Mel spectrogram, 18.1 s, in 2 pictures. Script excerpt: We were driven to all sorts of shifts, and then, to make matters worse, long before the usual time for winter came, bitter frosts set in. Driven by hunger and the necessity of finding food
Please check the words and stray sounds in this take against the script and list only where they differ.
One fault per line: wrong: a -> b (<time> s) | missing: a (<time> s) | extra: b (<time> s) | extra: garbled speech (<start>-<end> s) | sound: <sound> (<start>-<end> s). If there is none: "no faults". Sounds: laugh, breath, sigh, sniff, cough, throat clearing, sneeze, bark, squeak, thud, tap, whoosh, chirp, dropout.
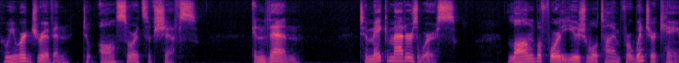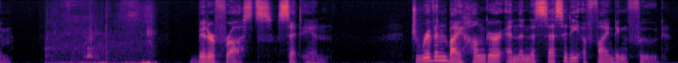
sound: bark (9.6-11.2 s)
